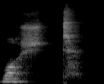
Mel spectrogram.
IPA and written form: wɒʃt (washed)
